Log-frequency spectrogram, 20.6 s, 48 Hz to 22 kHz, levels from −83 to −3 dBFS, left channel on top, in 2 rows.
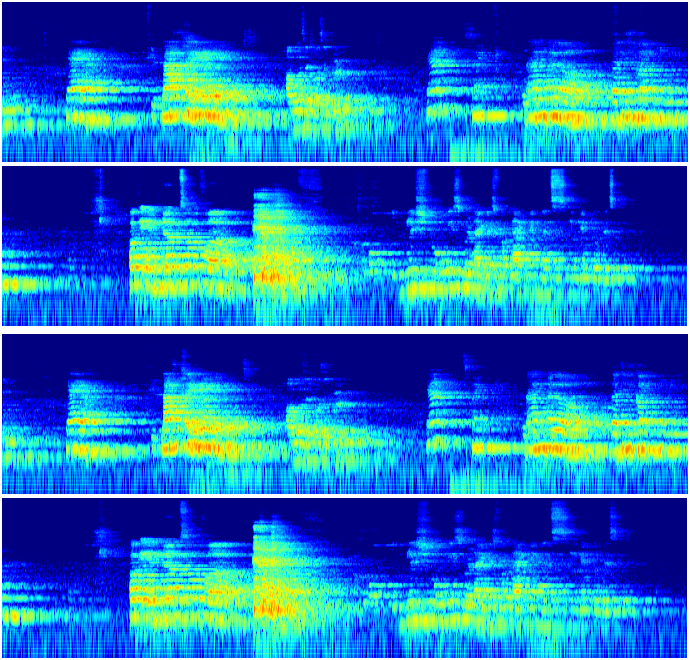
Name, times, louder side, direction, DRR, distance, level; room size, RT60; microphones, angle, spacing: voice 1, 1.0-1.4 2.4-3.5 6.4-6.6 7.0-7.3 7.8-8.8 9.1-10.3 12.3-12.5 14.0-14.5, right 1 dB, 50° right, -8 dB, 3.2 m, -28 dB
voice 2, 4.3-5.1 7.8-7.9 11.7-11.8 12.2-14.3 14.6-14.8 16.2-19.5, left 1 dB, 40° left, -3 dB, 3.1 m, -33 dB
20.5 x 16.5 x 2.3 m, 2.5 s
head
